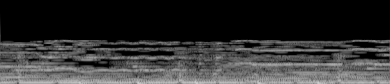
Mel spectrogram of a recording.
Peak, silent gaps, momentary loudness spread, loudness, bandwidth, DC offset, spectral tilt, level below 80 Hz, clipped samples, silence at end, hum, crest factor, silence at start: -8 dBFS; none; 2 LU; -22 LUFS; 3.2 kHz; under 0.1%; -10.5 dB/octave; -24 dBFS; under 0.1%; 0 s; none; 12 dB; 0 s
